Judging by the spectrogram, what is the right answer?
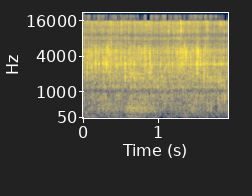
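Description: A small stream used to irrigate a cucumber patch and lanzones trees, flowing with a steady, hissing rush of water, close and continuous with no voices.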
